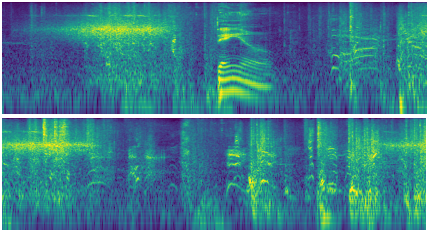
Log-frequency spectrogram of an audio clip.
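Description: A staff strikes and clashes in a fight.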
